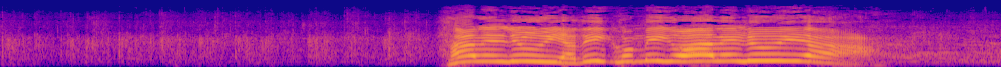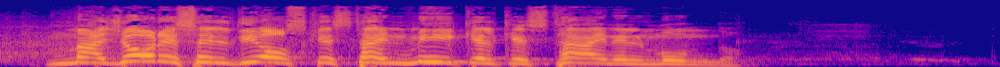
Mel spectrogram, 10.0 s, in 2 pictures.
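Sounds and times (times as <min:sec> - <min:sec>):
audience applause: 0:00.0 - 0:07.8
speech: 0:02.2 - 0:04.4, 0:05.2 - 0:08.8.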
